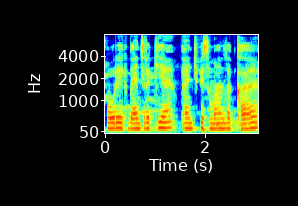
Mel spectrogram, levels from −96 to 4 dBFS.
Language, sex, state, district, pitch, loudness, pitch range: Hindi, male, Uttar Pradesh, Saharanpur, 160 Hz, -15 LUFS, 155-165 Hz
